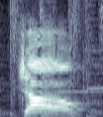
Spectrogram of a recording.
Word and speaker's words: ciao: चाओ स्पेलिंग है CIAO, मगर प्रोनाउंसिएशन है चाओ।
